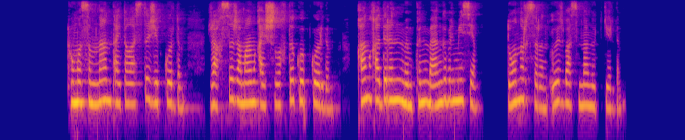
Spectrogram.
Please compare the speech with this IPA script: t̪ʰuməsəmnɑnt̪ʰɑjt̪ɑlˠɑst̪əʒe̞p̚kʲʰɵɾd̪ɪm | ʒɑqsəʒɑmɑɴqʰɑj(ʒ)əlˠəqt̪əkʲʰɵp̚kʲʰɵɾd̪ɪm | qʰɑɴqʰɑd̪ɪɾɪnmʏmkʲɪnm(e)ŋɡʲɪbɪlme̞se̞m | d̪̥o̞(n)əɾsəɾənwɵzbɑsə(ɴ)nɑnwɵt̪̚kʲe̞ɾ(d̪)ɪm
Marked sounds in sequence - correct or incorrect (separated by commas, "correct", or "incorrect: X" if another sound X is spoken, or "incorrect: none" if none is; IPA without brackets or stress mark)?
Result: incorrect: ʃ, incorrect: æ, correct, incorrect: m, correct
